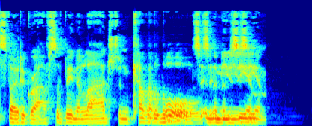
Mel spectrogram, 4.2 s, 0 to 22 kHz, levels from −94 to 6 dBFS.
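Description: From 1.98 s to 3.54 s the speech carries a doubled audio track: a second, equally loud copy trails about a tenth of a second behind, likely from a slower capture path. It switches on and off abruptly, and the spectrogram shows every full-band onset stacked twice.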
